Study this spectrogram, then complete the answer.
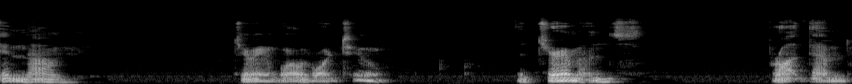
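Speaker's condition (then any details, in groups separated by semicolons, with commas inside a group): Multiple sclerosis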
